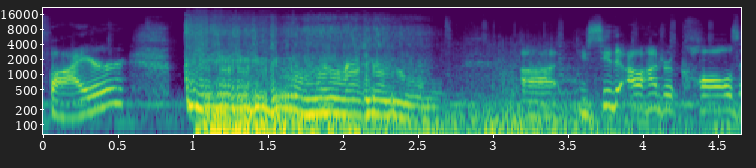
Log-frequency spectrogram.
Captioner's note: fire crackling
